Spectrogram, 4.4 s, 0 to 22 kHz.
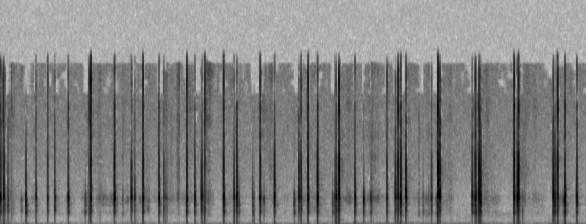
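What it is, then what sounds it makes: Metal mesh microphone capsules of a handheld recorder. Long purple acrylic nails tap and scratch the two small crossed metal mesh mic capsules of a Tascam DR-05 handheld recorder, which sit on its hollow plastic body. About 25 sharp, dry clicks come in an uneven, quick patter over faint scratching, each one bright with a tinny ring near 2.8 kHz that dies almost instantly.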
